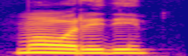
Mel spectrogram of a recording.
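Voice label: "morit", female; M'abìgio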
